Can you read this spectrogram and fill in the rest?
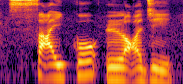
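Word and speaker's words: psychology: note down कर ले साइकोलॉजी यानी कि प का उच्चारण नहीं करोगे आगे देखते हैं अब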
